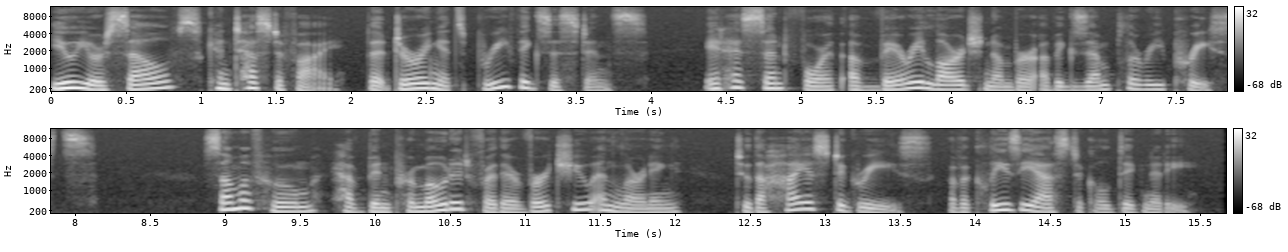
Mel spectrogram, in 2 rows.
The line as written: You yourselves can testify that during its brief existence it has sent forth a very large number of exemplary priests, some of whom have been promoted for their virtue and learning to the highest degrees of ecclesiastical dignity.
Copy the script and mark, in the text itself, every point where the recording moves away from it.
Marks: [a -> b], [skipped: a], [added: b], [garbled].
You yourselves can testify that during its brief existence it has sent forth a very large number of exemplary priests, some of whom have been promoted for their virtue and learning to the highest degrees of ecclesiastical dignity.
